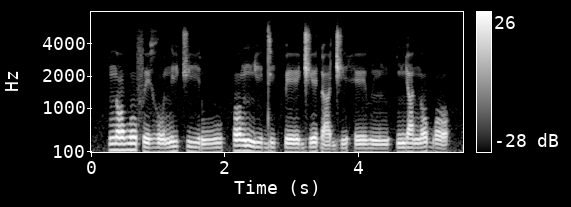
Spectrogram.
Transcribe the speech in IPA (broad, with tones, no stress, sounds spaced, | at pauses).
n ɔ˦ β o˦ f e˨ ɣ o˨ n i˦ t͡ʃ iː˦˨ ɾ uː˨˦ | ɔ˦ ŋ ɲ i˨ d i˨ k͡p eː˨ d͡ʒ e˦ ɗ a˨ d͡ʒ i˦ h eː˦ β ĩ˦ n | ɲ a˨ n ɔ˦ b ɔ˨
